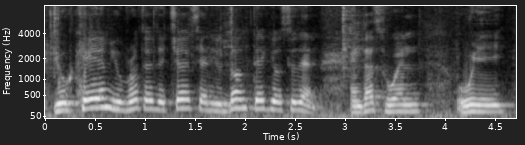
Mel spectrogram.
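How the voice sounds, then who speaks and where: A middle-aged man from Congo with a Congolese accent, a university professor giving a lively, informal talk to a small group, often laughing and switching languages. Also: fairly high pitch, normal speed, slight background noise. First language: Chiluba and Lingala.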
